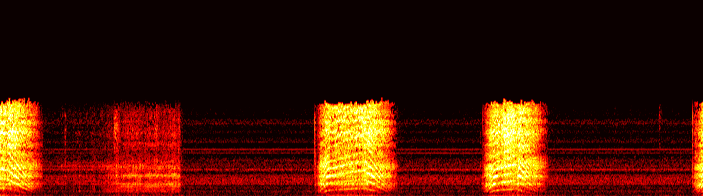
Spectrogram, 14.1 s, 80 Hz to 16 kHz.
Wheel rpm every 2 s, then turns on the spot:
50, 20, 0, 70, 20, 30, 10.
2-4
